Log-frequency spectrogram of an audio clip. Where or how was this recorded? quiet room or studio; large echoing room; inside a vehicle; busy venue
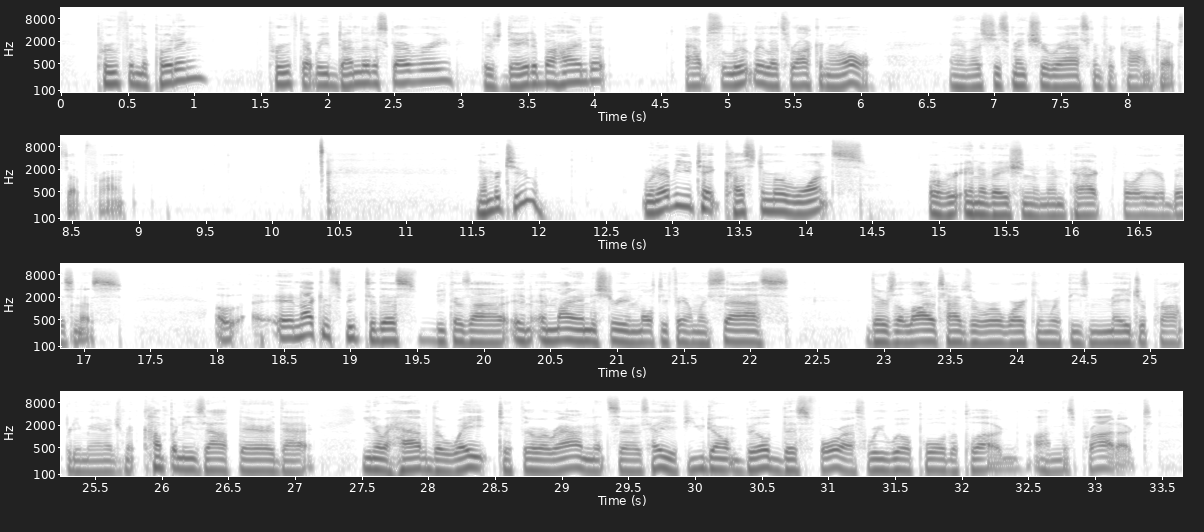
inside a vehicle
